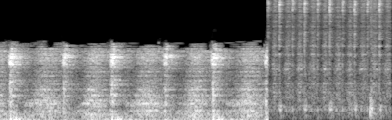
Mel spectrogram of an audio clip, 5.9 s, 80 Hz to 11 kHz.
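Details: Model steam engine for a Stuart 504 boiler plant after valve timing was reset for early admission before bottom dead center: even exhaust beats, a little over one per second, running faster and more powerfully.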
